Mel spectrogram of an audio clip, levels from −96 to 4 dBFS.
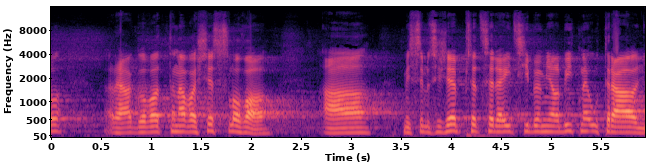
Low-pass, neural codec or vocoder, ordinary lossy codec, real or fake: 14.4 kHz; none; MP3, 96 kbps; real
